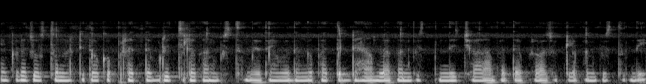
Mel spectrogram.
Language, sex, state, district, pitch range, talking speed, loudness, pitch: Telugu, female, Andhra Pradesh, Guntur, 180-190 Hz, 160 wpm, -19 LUFS, 180 Hz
